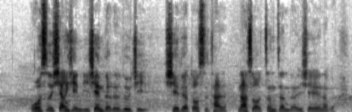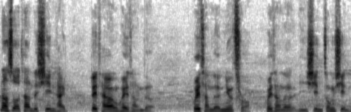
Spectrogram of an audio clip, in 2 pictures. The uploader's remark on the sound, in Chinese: 世貿中心現場報導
